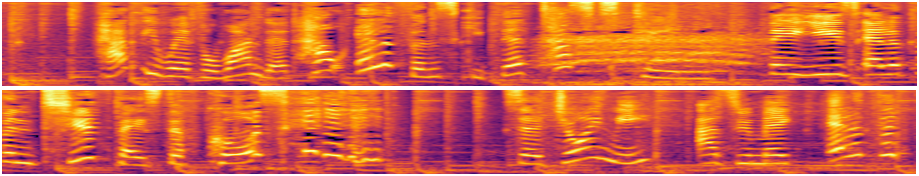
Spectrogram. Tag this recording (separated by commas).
Music, Speech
